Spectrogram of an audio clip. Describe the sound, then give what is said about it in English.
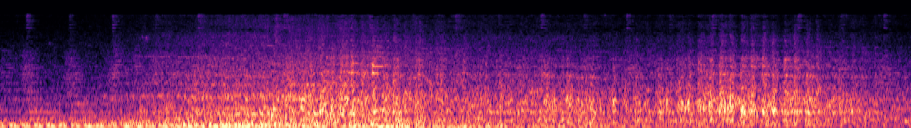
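A train travelling to Marion, Ohio rumbles along the rails at steady volume, a dense low roar with rhythmic clattering and mechanical rattle throughout, continuous with no voices. “Mellon takes a train to Marion, but no one in the depot shows up to meet him.”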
